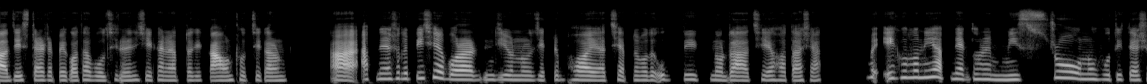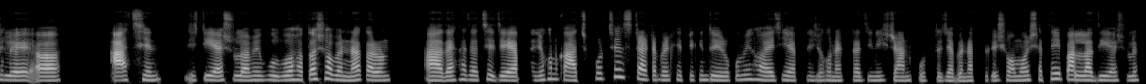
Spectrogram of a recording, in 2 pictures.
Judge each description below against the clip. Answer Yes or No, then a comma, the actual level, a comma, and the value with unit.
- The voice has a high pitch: Yes, high, 205 Hz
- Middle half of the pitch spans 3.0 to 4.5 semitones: No, narrow, 2.4 semitones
